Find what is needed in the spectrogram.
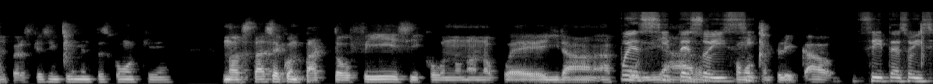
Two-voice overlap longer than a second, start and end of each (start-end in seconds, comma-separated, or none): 6.2-7.6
